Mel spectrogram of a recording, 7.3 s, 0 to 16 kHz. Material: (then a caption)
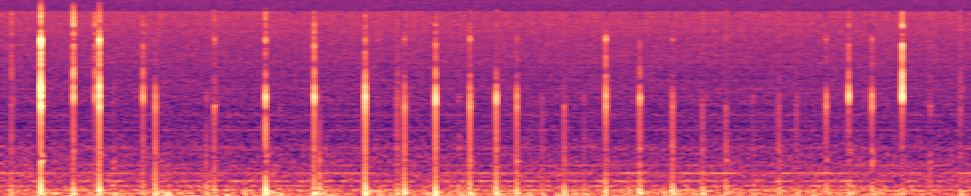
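Metal. Long acrylic nails from both hands tap on the small hollow metal microphone capsules of a Tascam DR-40 recorder. The taps come as rapid, irregular, sharp bright clicks that die away almost at once, over a quiet, steady low hum.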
